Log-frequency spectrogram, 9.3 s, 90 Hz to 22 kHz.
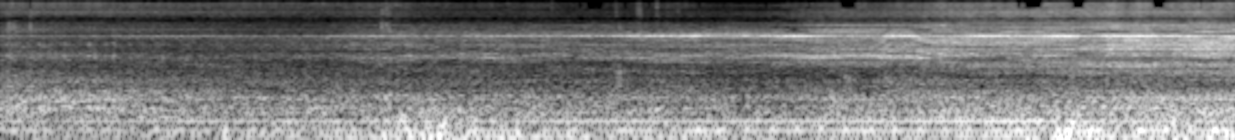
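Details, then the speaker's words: Mack MP8 diesel with straight pipe, running after its first start following a long, troublesome repair: deep, steady, strong rumble with no miss or tick; good oil pressure, engine sounds healthy. "this thing sounds freaking awesome all right let's see how this goes man"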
